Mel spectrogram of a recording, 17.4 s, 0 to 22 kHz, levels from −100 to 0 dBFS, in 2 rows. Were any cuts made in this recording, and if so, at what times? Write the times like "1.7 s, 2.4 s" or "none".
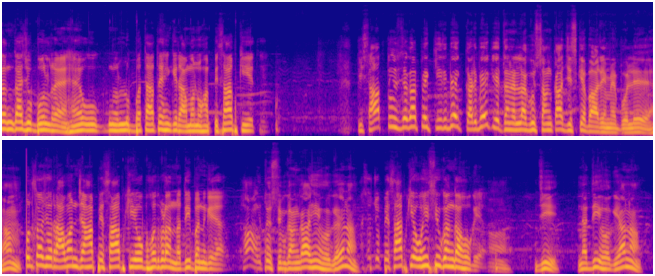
9.0 s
